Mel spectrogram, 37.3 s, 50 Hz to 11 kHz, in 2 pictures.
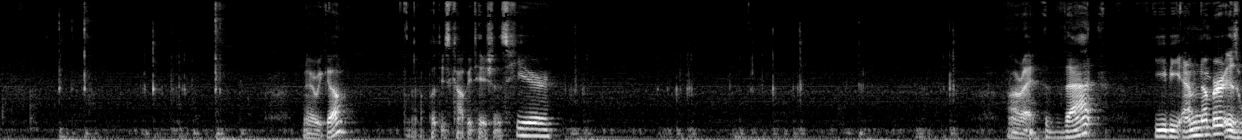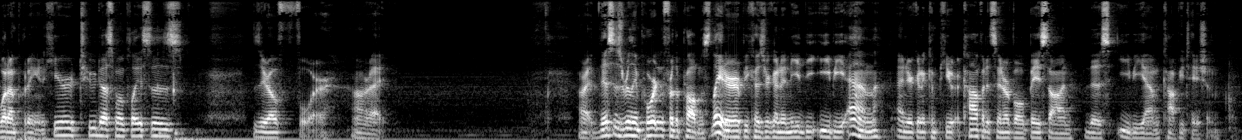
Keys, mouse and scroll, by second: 1.1 typing, 1.9 shift+click, 2.5 ctrl+c, 3.1 Return, 4.2 click, 4.8 ctrl+v, 5.8 click, 6.6 click, 6.7 click, 8.1 click, 8.5 ctrl+c, 9.0 click, 9.4 click, 10.1 ctrl+v, 11.1 ctrl+z, 13.1 Escape, 13.4 click, 14.1 ctrl+v, 14.7 click, 16.0 click, 18.3-19.3 typing, 20.6-21.4 typing, 23.0 click, 27.3 click, 30.6 click, 31.2 click.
